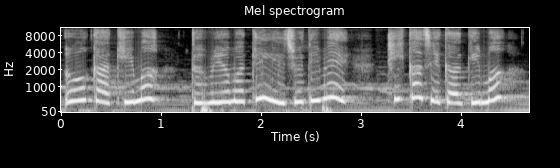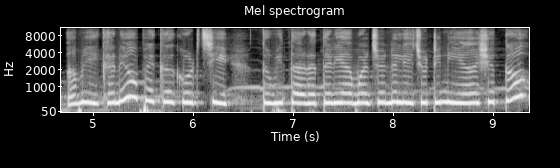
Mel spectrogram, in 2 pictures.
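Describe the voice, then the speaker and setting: A woman's voice: very high-pitched, steady tone, normal speed, dark tone, voice pushed up. A woman voicing an eager little animal girl in a cartoon, childlike and wheedling, with music behind.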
